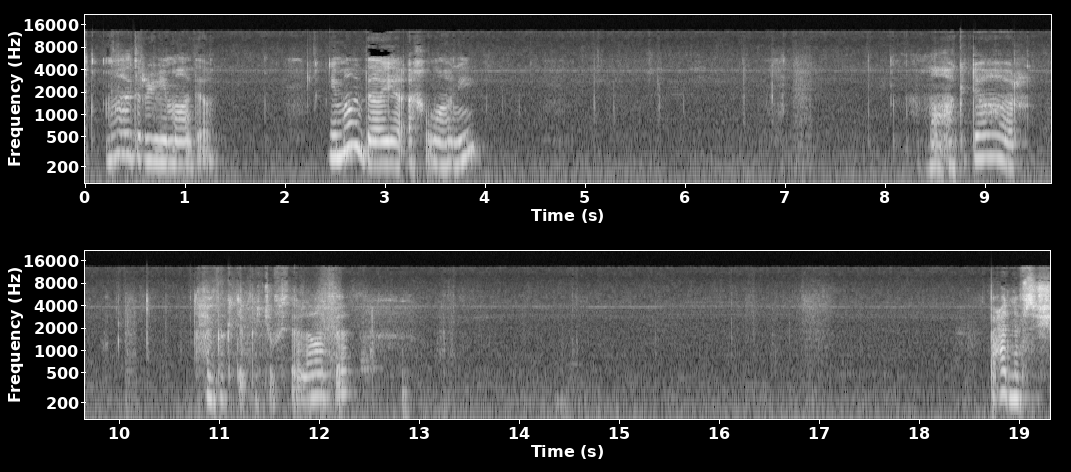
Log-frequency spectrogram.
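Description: A young woman speaks calmly into a nearby phone microphone, in short bursts.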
